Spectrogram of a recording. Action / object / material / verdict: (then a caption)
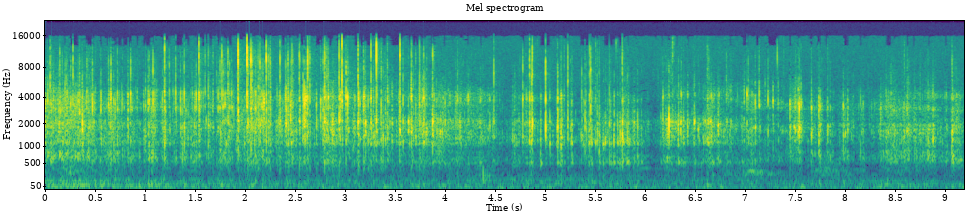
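scrape / silicone bristled scrubber glove / silicone / none. A pink silicone bristled scrubber glove is held out and rubbed and scratched with long nails. The result is a dense, continuous run of quick, dry, bright scratchy ticks and rustles, close and quiet, like rapid tapping. A brief dip in the texture comes just before the sixth second.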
